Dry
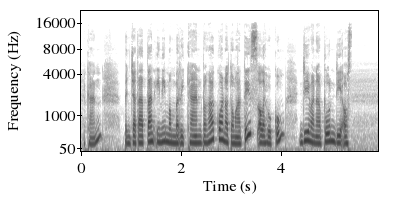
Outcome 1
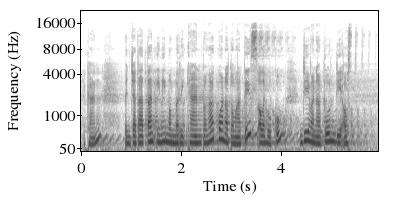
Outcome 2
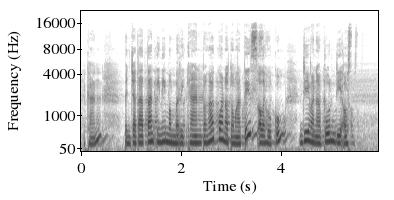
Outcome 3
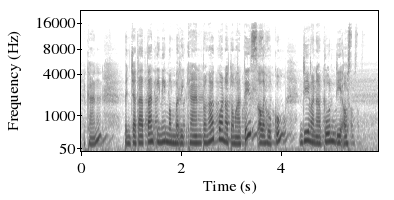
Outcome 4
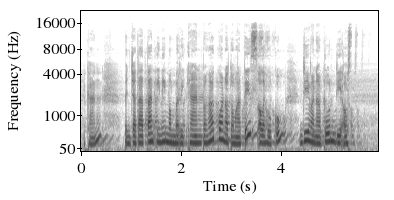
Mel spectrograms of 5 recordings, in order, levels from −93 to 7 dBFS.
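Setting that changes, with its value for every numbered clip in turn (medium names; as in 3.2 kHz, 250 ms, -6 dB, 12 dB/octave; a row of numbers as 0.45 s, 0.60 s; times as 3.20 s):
feedback delay, feedback: 59%, 16%, 23%, 35%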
